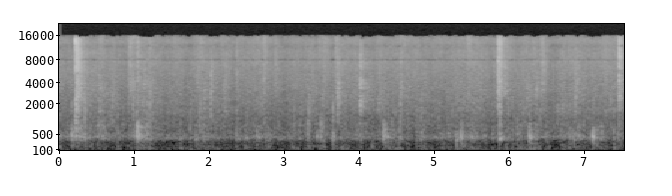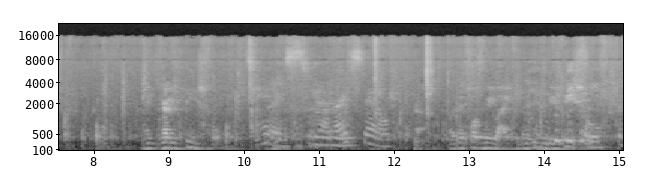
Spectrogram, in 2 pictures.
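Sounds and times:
footsteps on hard floor: 0.0s - 15.0s.

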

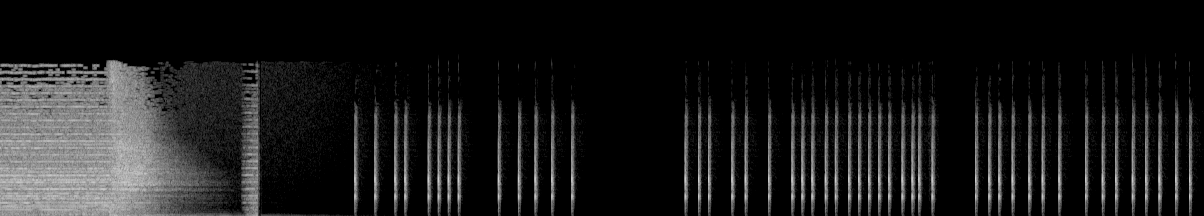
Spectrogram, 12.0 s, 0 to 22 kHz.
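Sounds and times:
keystroke clicks: 3.6s - 5.8s, 6.9s - 12.0s.

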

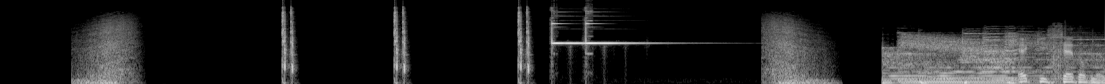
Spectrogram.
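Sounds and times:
notification bell ding: 5.5s - 7.4s.

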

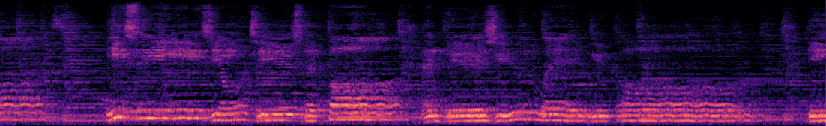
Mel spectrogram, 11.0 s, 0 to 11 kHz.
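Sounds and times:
acoustic guitar: 0.0s - 11.0s
man and woman singing: 0.0s - 11.0s.

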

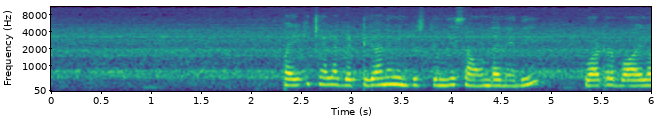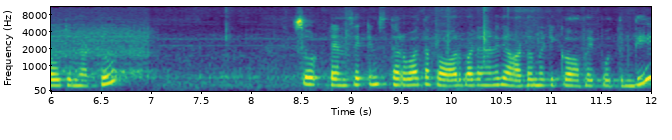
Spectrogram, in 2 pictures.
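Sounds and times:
electric kettle boiling hiss: 0.0s - 12.0s.

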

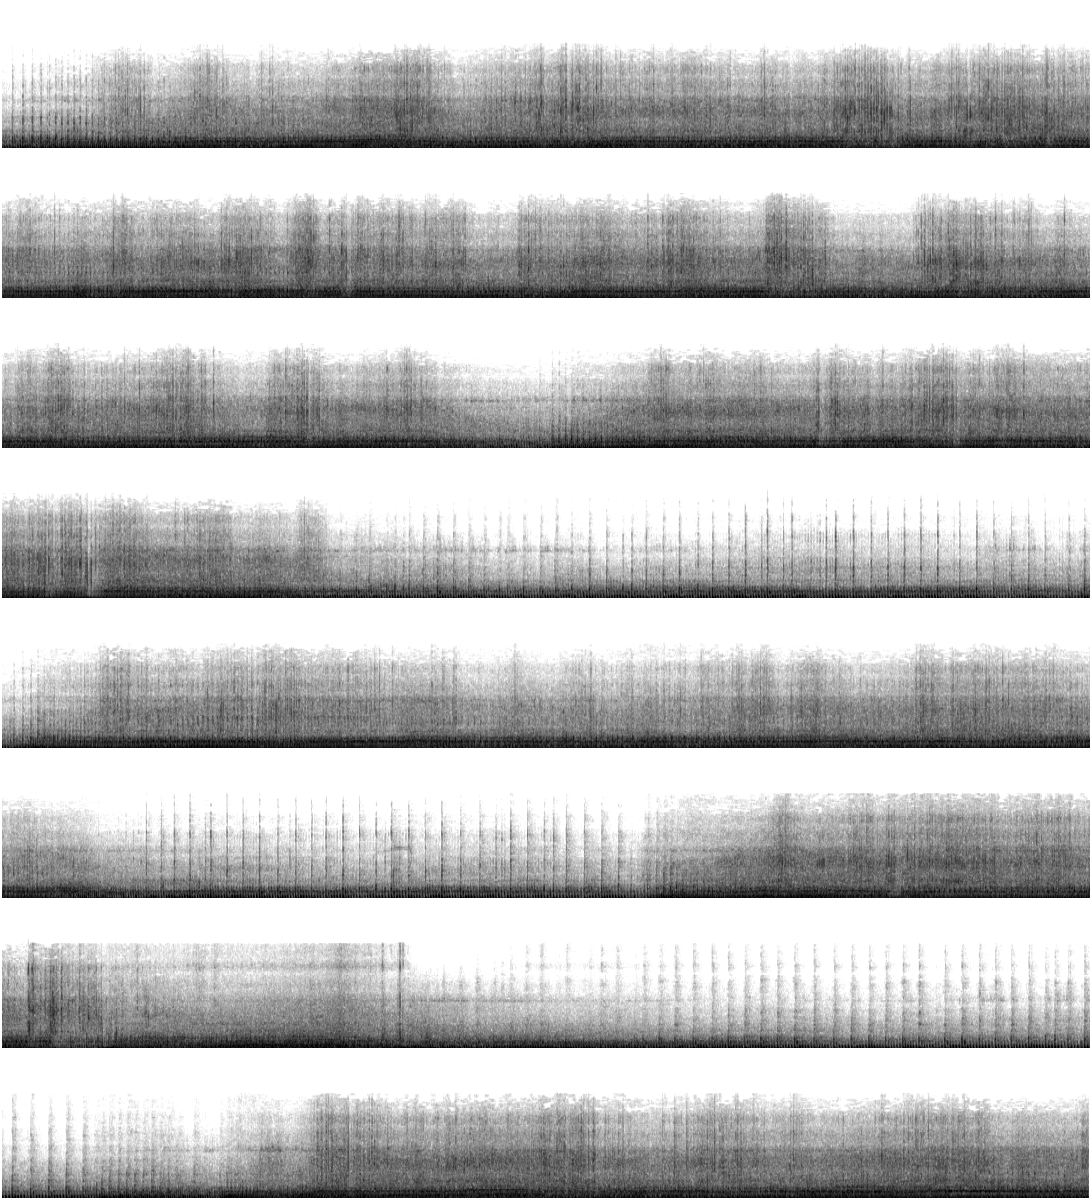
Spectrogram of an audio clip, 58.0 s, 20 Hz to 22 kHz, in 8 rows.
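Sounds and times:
string trimmer cutting grass: 0.0s - 58.0s.

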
